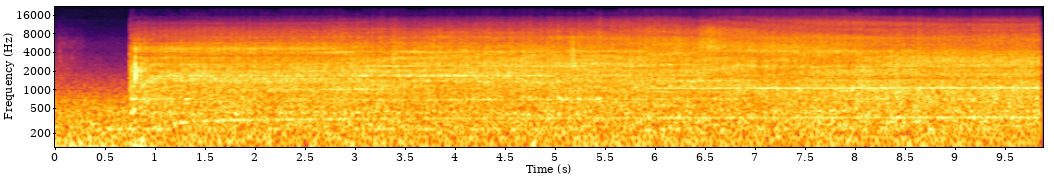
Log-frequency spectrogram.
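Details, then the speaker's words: Ridgid tile saw whose motor ran but whose blade would not turn, test-run after new brushes and cleaned gearing. The motor spins up to a smooth, steady hum with an even blade whirr and no grinding: normal running. "hey looks like we got a Sila running all right we got the motor running the blade should be turning"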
